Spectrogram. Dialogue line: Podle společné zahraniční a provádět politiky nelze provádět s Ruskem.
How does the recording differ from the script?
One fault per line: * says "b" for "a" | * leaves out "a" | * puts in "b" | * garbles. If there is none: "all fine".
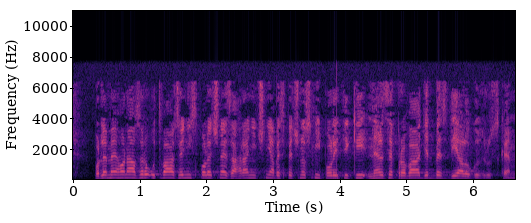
* puts in "mého názoru utváření"
* says "bezpečnostní" for "provádět"
* puts in "bez dialogu"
